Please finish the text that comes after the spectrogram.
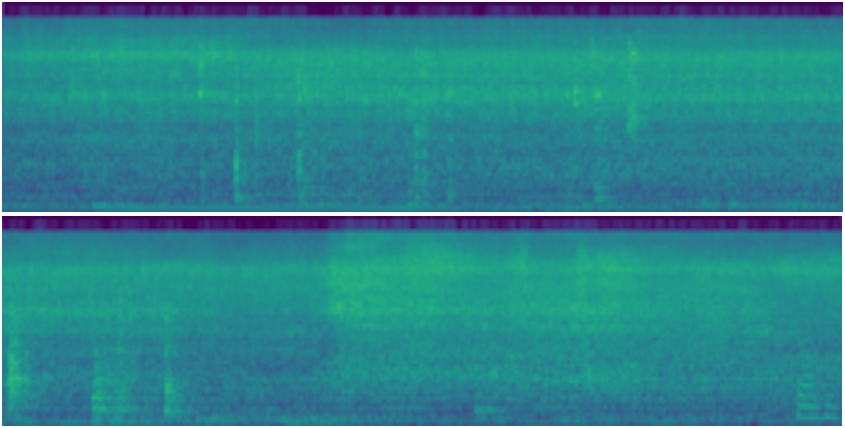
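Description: Leafy greens hitting hot oil in a pan on a gas stove and being stirred: a loud, continuous sizzle and hiss with scraping clatters of the spatula, swelling into a fresh burst of steam near the end, with a few quiet words.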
